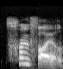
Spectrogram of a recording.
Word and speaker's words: profile: about this one here this word here is profile so the emphasis on the first one profile yep and then here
